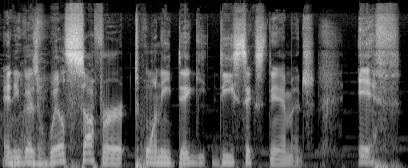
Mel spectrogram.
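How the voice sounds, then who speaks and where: A man's voice: mid-range voice, unhurried, noisy background. A man running a tabletop game as game master, narrating in a loose, rambling way full of ums and likes.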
